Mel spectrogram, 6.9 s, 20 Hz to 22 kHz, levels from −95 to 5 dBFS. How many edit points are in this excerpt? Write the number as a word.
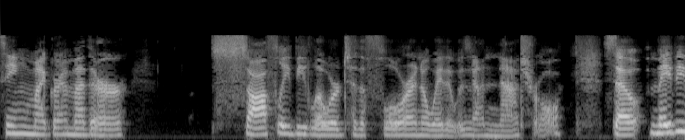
one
